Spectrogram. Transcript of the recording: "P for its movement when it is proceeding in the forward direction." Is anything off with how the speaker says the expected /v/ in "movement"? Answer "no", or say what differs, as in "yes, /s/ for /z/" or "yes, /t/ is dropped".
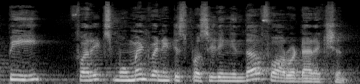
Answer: yes, /v/ is dropped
